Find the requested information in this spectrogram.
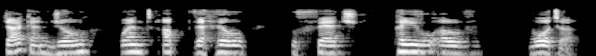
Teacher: the first quality is voice then whisper then breathy voice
